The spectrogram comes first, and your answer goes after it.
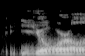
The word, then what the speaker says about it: Jorl: Ural is spelled Jorl, as we would render it into real world English, but it's actually Ural. It's the Scandinavian J, so it's a yeah sound.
